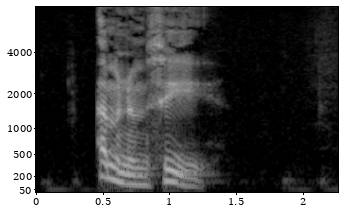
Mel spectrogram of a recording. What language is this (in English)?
Kabyle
